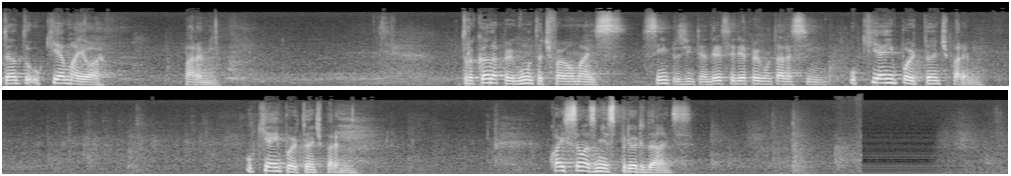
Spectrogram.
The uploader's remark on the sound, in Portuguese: Palestra ao Público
